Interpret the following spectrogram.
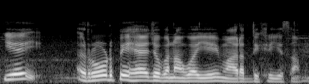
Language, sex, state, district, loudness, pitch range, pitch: Hindi, male, Punjab, Kapurthala, -13 LUFS, 140-210 Hz, 165 Hz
